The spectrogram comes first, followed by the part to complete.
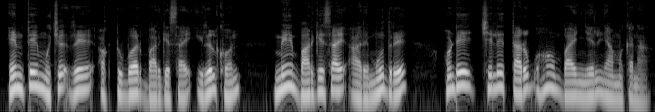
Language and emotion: Santali, neutral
